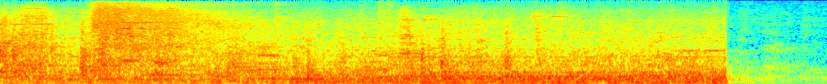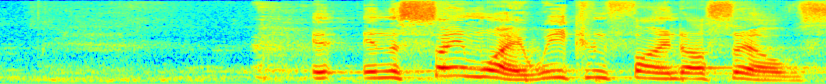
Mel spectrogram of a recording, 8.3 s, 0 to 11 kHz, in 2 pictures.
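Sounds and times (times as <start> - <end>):
train rolling along railroad track: 0.0 - 3.6
speech: 6.0 - 8.2.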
